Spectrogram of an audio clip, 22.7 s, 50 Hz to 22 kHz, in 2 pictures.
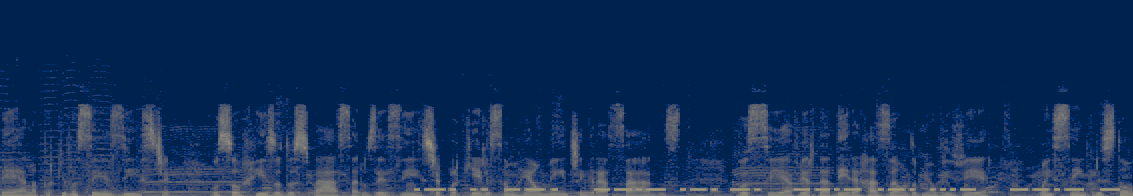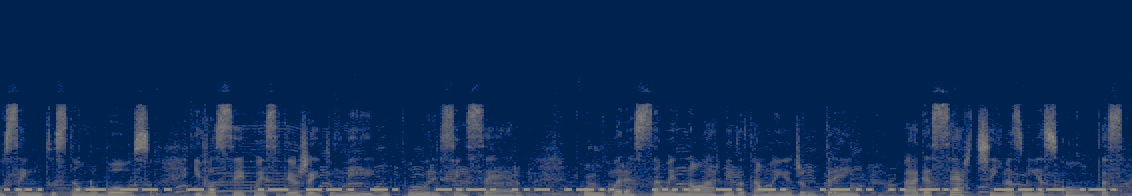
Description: Morse code, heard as a keyed tone, hand-sent with a straight key, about 23 wpm, 830 Hz. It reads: RIG QRN QRV QTH AGN AGN CUL 5NN LID …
